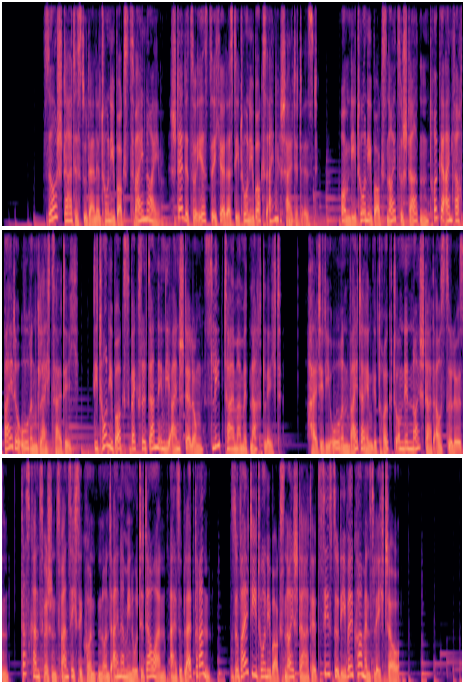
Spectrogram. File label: eLearning; eLearning voice over deutsch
